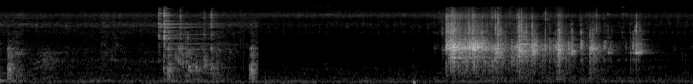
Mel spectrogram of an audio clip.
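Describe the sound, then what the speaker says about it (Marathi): Peanuts frying in hot oil for roasted rice flakes chiwda, giving bursts of crackling and rattling, quiet at first and then a louder, denser flurry of crisp pops near the end. "दाण्याचा रंग बदलतो आणि दाणे फुटल्याचा आवाज येतो तळताना."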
